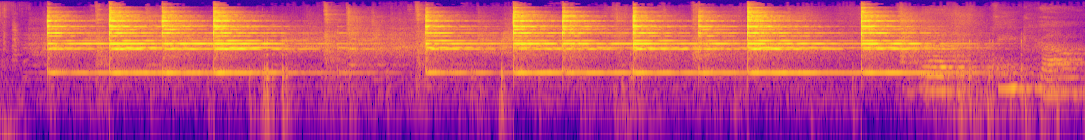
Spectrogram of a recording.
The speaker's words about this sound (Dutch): eerste geluid is mijn oude deurbel. Dat is een bel waar dat je moet aan trekken, maar die hoor ik niet goed meer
